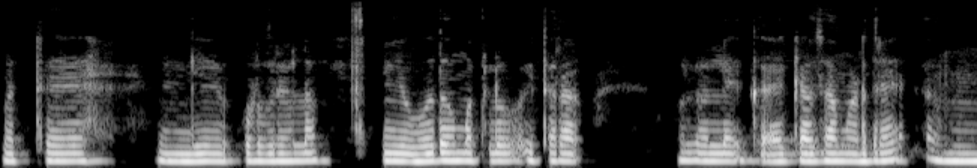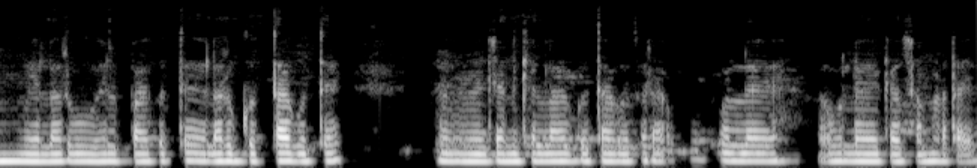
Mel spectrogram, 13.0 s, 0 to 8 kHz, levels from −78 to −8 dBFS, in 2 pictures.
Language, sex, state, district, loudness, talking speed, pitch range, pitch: Kannada, male, Karnataka, Chamarajanagar, -20 LUFS, 120 wpm, 135-140 Hz, 135 Hz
